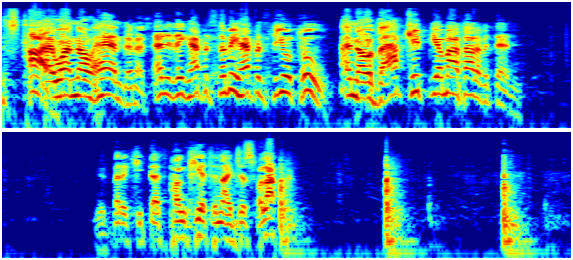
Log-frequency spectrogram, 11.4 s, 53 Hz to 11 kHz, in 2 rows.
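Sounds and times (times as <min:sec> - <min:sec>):
speech: 0:00.0 - 0:05.3, 0:06.6 - 0:08.8
heavy knocking on a door: 0:08.4 - 0:08.8, 0:09.5 - 0:10.1, 0:10.7 - 0:11.1.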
